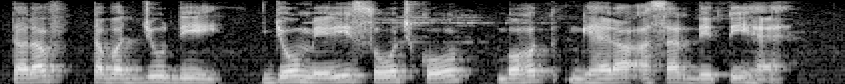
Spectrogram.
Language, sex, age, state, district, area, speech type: Urdu, male, 18-30, Delhi, North East Delhi, urban, spontaneous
